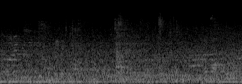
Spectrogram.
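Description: A sharp click, then a knock about a second later, over a steady low hum and faint distant voices.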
